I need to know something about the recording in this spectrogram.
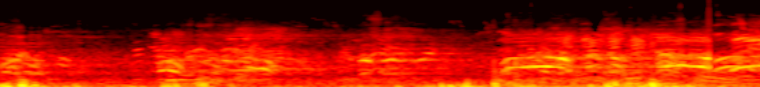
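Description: Men shout across an outdoor pitch.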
